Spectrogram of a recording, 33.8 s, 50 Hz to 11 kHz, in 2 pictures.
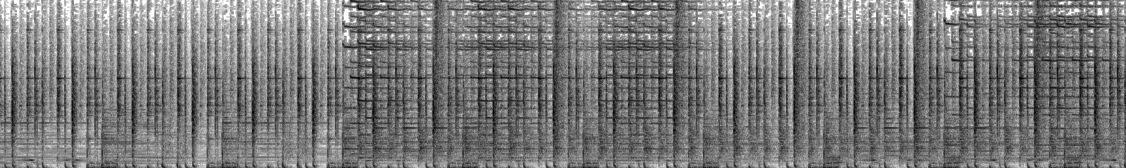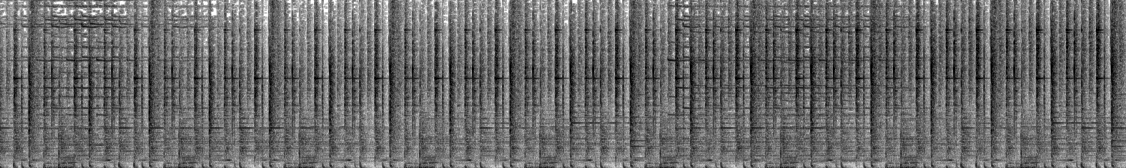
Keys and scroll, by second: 0.0 v, 9.5 i, 11.9 v, 12.9 shift+Down, 15.1 Down, 16.0 Up, 16.5 Down, 17.0 shift+Down, 17.4 shift+Up, 17.8 Down, 28.6 v.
